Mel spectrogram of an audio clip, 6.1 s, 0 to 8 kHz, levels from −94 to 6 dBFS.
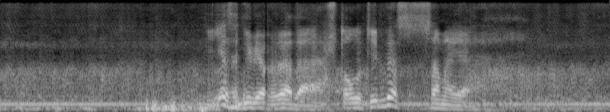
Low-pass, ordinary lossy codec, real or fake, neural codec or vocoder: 7.2 kHz; none; fake; codec, 16 kHz, 2 kbps, FreqCodec, smaller model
